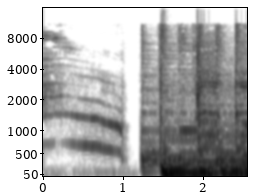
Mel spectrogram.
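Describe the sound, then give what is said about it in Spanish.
A cat at Cat Café Bilbao, a cat café in Bilbao, meows twice: a thin, drawn-out high mew that trails off, a brief pause, then a louder, strained and wailing meow that holds for over a second. “Ven a relajarte, a jugar con nuestros mininos”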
